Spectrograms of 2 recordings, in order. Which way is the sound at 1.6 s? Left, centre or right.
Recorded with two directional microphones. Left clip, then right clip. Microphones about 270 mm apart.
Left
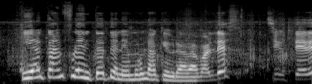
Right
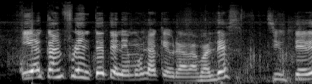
Centre.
